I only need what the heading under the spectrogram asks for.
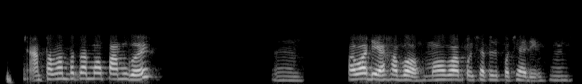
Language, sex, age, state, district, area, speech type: Assamese, female, 30-45, Assam, Nagaon, rural, conversation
